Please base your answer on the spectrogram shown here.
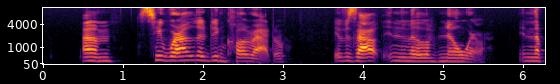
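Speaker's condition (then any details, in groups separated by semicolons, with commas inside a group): Damaged diaphragm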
